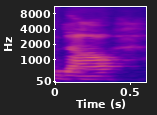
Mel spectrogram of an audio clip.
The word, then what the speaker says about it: Tao: it call it the tao call it the dao i think dow just rolls off my tongue and therefore i call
